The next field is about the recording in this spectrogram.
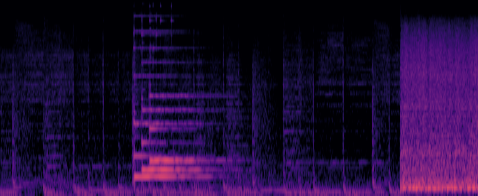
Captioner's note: bell dings; drumroll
